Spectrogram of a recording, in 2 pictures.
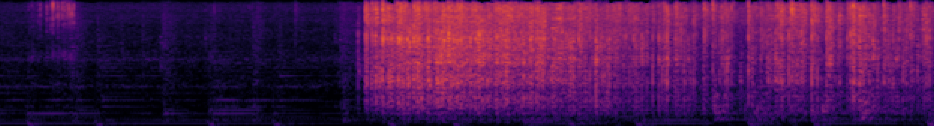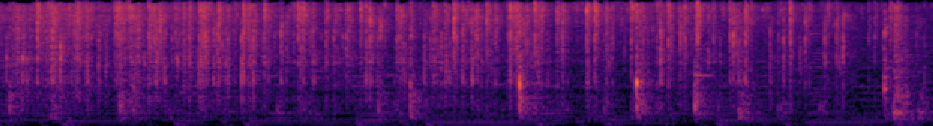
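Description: Curry leaves and green chillies hitting hot oil in an aluminium kadai: a sudden loud sizzle starts about two seconds in and carries on steadily. The metal ladle clinks and scrapes against the pan as the tempering is stirred.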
